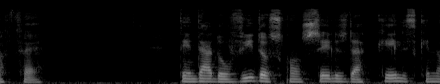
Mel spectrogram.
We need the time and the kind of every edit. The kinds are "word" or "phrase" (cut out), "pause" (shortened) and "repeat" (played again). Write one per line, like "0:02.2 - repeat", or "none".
none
